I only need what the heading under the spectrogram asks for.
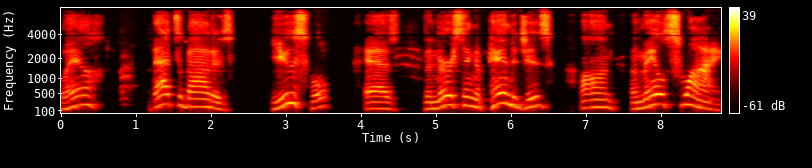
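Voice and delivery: put-on voice of a very old grandfather. Retelling what a friend's granddad used to say, in Archie Cunningham's old man voice. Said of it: "he had this old man voice, and he'd say".

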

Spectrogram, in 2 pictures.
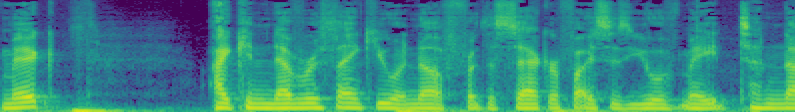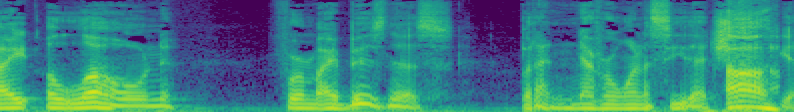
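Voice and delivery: calm, soft, not loud. Retelling what Vince McMahon said backstage: calmly imitating Vince McMahon. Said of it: "very calmly".

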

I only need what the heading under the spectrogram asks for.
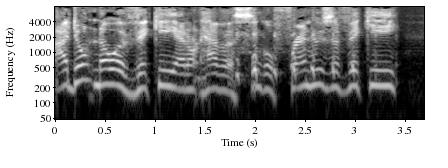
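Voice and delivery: normal talking voice

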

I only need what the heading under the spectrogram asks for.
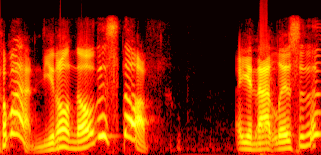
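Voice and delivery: condescending sing-song, swooping high on odd stresses. Mocking how Don Cooper always talks, imitate Don Cooper's tone. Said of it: "His tone is always very".

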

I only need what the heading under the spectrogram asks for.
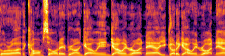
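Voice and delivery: hurried, urgent, half-shouted mild yelling. Retelling how the water patrol on skis sent everyone in, retelling a scream. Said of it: "just screaming at people".

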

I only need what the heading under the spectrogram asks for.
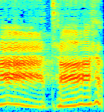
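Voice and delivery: put-on country-accented casual speech. Telling a story about a basketball court, imitating how he used to talk. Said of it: "he used to talk like this".

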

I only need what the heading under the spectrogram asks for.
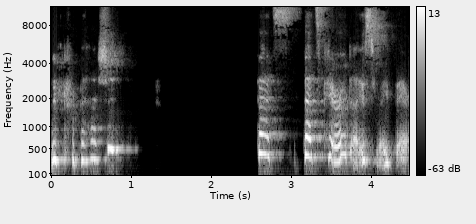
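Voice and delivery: voice overcome with feeling. Speaking about living with compassion, overwhelmed with emotion. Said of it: "I'm getting a little overwhelmed".

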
